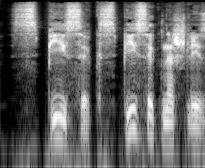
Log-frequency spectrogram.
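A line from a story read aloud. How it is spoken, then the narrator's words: Sailors whispering. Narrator (Russian): зашептались матросы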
